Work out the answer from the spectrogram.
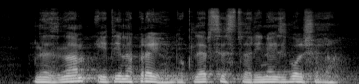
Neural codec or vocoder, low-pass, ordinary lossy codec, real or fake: codec, 44.1 kHz, 7.8 kbps, Pupu-Codec; 14.4 kHz; none; fake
